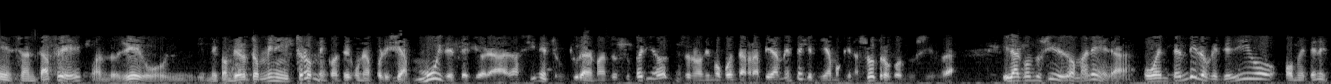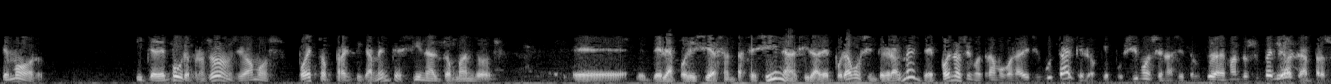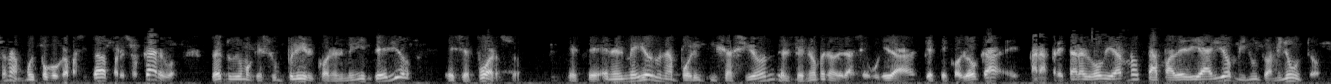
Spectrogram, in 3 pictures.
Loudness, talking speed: -19 LUFS, 190 wpm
